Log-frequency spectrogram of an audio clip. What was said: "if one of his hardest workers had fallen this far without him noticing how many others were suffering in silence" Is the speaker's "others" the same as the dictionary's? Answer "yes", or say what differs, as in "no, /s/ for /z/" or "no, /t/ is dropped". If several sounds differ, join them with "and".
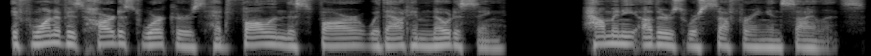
yes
